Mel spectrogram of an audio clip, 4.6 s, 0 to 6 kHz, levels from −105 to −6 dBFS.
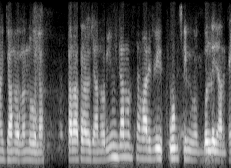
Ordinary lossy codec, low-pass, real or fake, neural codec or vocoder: Opus, 24 kbps; 5.4 kHz; fake; codec, 32 kHz, 1.9 kbps, SNAC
